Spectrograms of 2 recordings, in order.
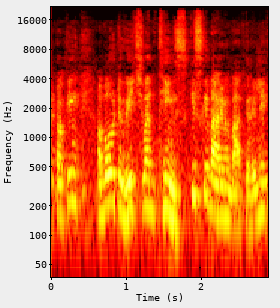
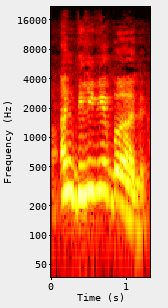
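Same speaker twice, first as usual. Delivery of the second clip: slow, louder, drawn-out "unbelievable"; disbelief; 4 semitones higher, 6 dB louder, much slower than usual. Shown as a demonstration. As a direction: stretch it out in disbelief. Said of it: "इस प्रकार से भी". (यकीन न होने वाले अंदाज़ में धीरे और ज़ोर से)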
